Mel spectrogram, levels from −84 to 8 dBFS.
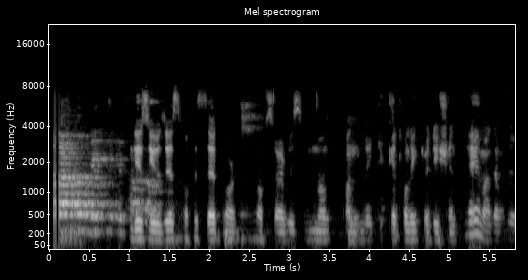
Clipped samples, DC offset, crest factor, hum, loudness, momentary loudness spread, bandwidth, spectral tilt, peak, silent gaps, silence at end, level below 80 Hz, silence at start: under 0.1%; under 0.1%; 22 dB; none; -27 LUFS; 16 LU; 8 kHz; -3.5 dB/octave; -6 dBFS; none; 0 s; -70 dBFS; 0.05 s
